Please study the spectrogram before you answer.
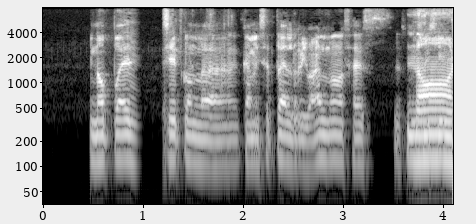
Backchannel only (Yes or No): No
